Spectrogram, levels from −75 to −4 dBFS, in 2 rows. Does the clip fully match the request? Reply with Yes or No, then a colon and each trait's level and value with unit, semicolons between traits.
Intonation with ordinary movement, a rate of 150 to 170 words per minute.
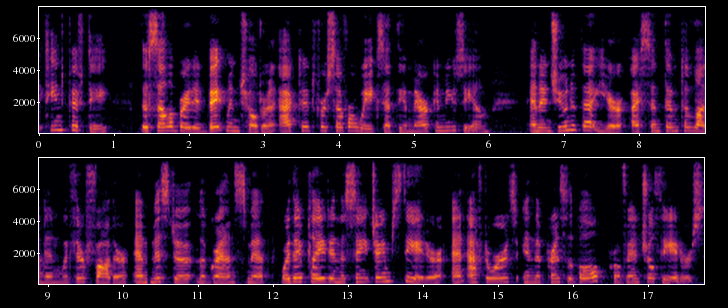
Yes: average, 3.3 semitones; average, 160 wpm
